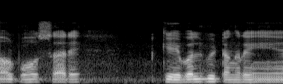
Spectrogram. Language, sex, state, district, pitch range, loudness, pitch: Hindi, male, Uttar Pradesh, Shamli, 110-120 Hz, -18 LUFS, 115 Hz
